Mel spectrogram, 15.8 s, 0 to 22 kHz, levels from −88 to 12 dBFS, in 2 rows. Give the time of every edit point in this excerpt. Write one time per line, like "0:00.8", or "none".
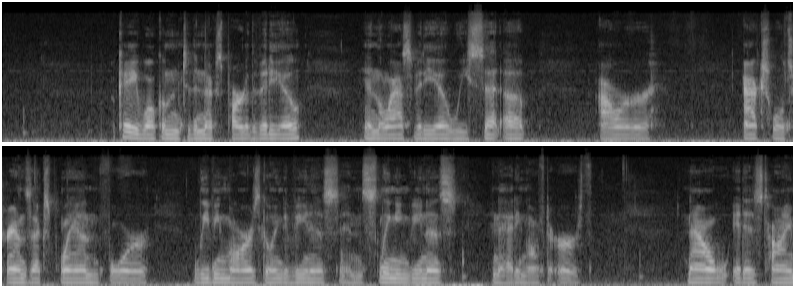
none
